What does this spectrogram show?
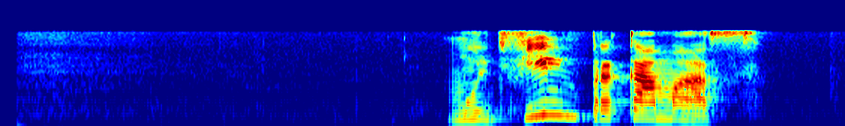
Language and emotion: Russian, positive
